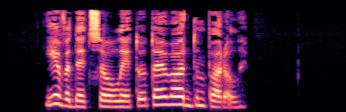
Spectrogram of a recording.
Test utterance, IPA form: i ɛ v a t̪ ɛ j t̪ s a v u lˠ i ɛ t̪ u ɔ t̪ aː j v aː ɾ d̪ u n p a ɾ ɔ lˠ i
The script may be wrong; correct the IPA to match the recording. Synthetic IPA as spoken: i ɛ v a d̪ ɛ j t̪ s a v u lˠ i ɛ t̪ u ɔ t̪ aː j v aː ɾ d̪ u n p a ɾ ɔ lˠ i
